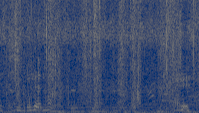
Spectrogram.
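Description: Fast-forwarded audio: voices sped up into a squeaky, high-pitched chatter, with a few sharp crunches of footsteps on beach pebbles.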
